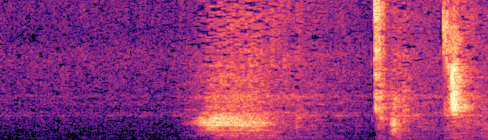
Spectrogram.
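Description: A man exhales a puff of vapour with a soft breath.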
